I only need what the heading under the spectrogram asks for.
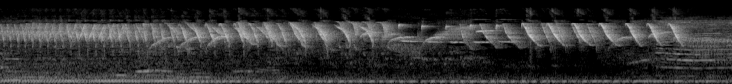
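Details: Canary singing as a lure recording meant to prompt other canaries into vigorous song: dense high rapid trills and repeated chirps, a series of sharp pulsed notes near the end, with faint low background hum.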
